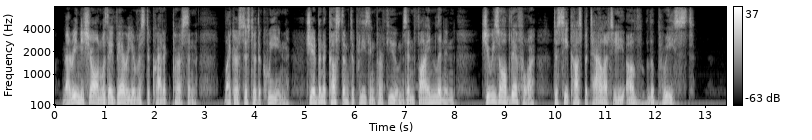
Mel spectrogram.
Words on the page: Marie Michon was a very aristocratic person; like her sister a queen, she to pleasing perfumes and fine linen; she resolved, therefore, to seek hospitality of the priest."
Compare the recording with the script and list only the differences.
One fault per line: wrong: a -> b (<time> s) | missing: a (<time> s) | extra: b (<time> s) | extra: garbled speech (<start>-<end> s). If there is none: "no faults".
wrong: a -> the (4.0 s)
extra: had been accustomed (5.1 s)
